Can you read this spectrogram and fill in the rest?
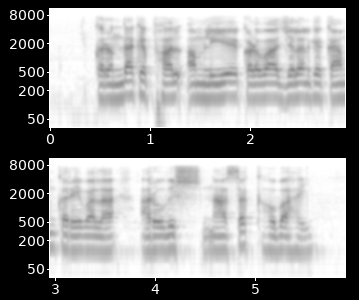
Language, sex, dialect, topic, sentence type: Magahi, female, Southern, agriculture, statement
